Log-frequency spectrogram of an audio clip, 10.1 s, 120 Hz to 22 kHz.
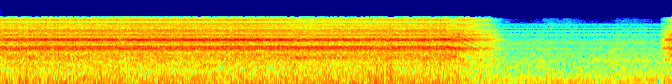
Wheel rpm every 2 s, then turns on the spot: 160, 160, 160, 90, 10.
none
